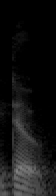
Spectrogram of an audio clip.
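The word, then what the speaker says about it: dough: GH जब किसी vowel के पीछे है और बिल्कुल किसी वर्ड के एंड में आ रहा हो, उस कंडीशन में मोस्टली ये साइलेंट रहता है। जैसे कि डव, क्या होता है डव?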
